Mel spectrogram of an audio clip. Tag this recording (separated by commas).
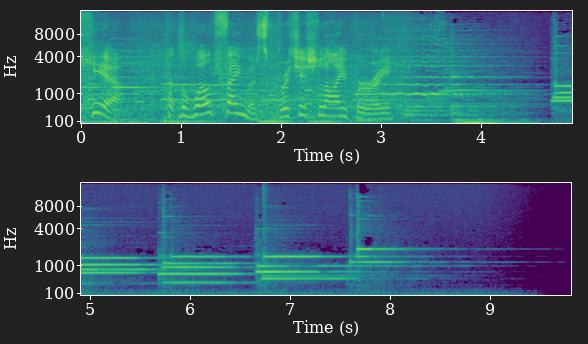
Music, Speech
